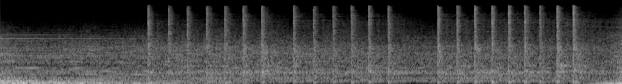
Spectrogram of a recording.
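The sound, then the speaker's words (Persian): Rapid, hard metallic banging on a storeroom door, struck very hard with a metal object: three quick bursts of sharp, ringing blows in a steady rhythm, loud over a low continuous rumble, with no voices. “یهو صدای در زدن اومد، یکی خیلی محکم با یه چیز فلزی میکوبید رو در انبار.”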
